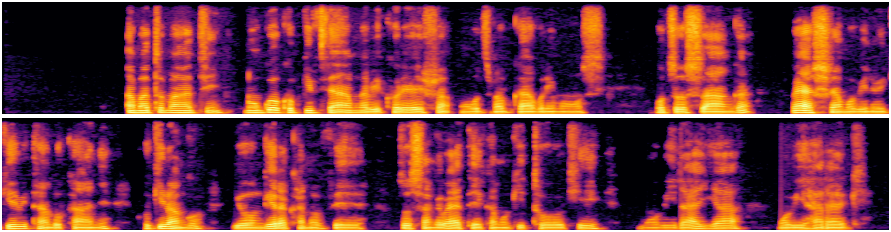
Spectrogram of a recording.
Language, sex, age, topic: Rundi, male, 18-24, agriculture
